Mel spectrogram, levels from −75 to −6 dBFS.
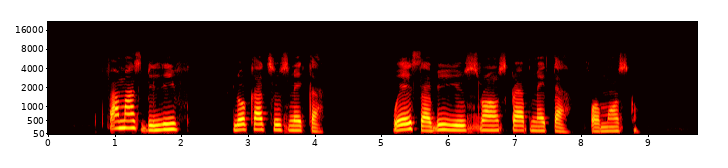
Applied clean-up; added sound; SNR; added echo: none; none; none; none.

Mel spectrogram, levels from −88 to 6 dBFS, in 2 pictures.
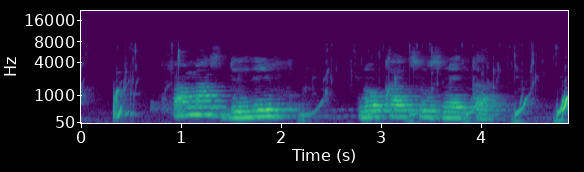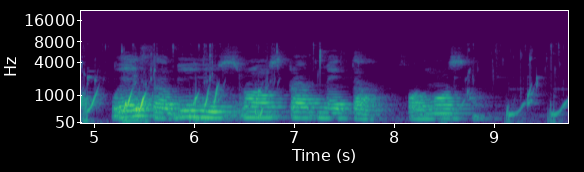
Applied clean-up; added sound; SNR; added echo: none; Water / Liquid; 4 dB; reverberation time 0.6 s.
